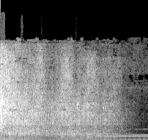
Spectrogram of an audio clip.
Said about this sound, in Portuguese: escutamos um estampido de espingarda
